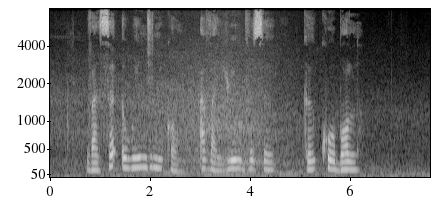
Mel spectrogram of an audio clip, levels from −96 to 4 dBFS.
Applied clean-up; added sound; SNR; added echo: none; Engine / Car; 16 dB; none.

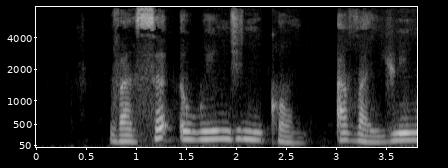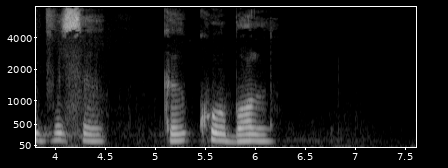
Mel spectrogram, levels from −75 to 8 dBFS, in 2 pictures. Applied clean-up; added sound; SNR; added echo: neural separator model SepFormer DNS4.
